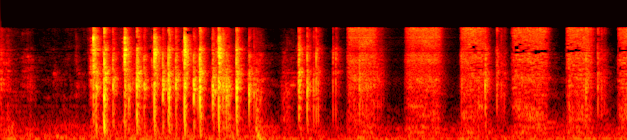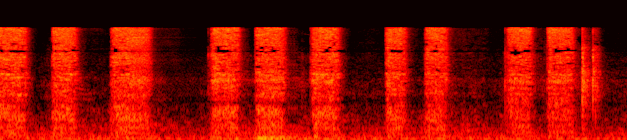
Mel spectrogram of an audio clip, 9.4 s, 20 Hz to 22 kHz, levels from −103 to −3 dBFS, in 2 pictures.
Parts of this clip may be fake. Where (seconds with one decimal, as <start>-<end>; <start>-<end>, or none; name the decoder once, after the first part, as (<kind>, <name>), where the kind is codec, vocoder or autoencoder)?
2.5-3.5 (autoencoder, DAC-VAE); 5.7-6.2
